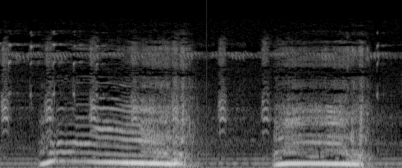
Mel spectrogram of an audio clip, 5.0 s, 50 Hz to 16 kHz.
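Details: Lion roaring loudly at 12:20 am on 9 May 2017 at Djuma waterhole, Djuma Game Reserve: two long, deep, moaning calls, each lasting over a second, with a steady background hum.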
